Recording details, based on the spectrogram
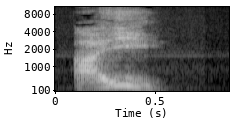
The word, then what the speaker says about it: ahí: The word for there is ahí. Ahí. Spelt A-H-I. And there also exists ahí spelt with double L. There's a tiny, even imperceivable difference between I, A-H-I, and I, A-L-L-I.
